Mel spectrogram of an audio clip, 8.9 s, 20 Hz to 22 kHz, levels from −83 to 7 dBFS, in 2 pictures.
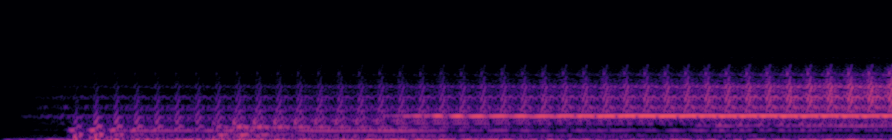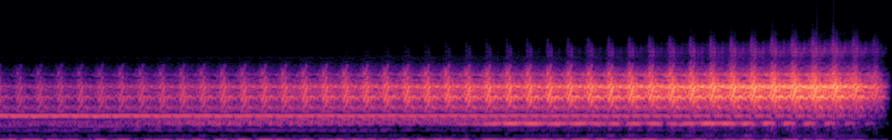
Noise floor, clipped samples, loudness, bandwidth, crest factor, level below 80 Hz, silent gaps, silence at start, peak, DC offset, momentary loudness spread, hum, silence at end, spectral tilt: -41 dBFS; under 0.1%; -12 LUFS; 7.6 kHz; 18 dB; -46 dBFS; none; 0.35 s; 0 dBFS; under 0.1%; 25 LU; none; 0 s; -2 dB/octave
